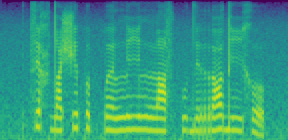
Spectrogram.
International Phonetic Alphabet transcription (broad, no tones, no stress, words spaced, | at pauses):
t͡sɪxdˤʉ ʃɪpəpːəːlːiː lːasˤkʷɨd̪ɪ rɒdiːxo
